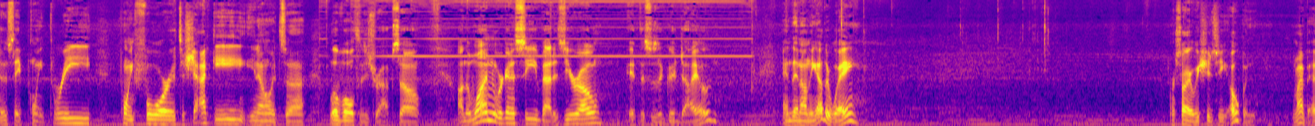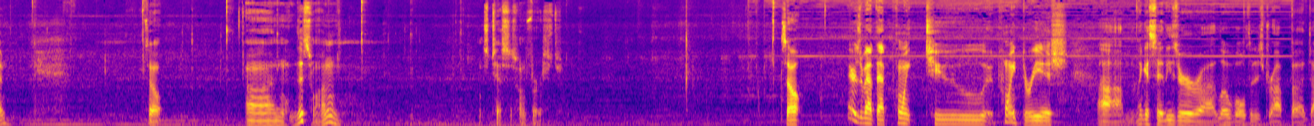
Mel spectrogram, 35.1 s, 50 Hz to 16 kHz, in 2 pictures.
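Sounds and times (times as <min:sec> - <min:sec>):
low electrical hum: 0:00.0 - 0:35.0.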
